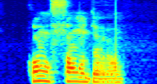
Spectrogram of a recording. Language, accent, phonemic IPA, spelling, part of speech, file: French, Canada, /kɔ̃.fɔ̃.dʁɔ̃/, confondrons, verb, LL-Q150 (fra)-confondrons.wav
- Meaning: first-person plural future of confondre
